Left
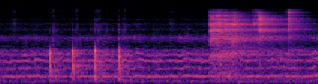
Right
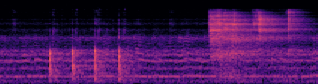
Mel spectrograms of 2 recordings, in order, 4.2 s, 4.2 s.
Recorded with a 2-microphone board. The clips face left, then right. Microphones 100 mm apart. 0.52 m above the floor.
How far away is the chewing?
I don't hear chewing.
